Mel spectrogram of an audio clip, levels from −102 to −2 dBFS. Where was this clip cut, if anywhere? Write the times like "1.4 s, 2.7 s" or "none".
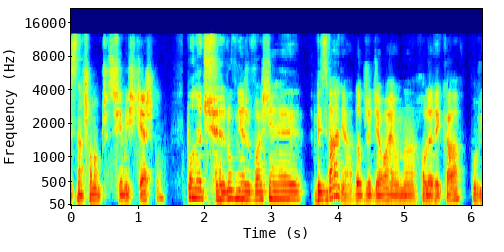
none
